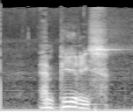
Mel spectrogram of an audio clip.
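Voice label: "empirisch", Dutch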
